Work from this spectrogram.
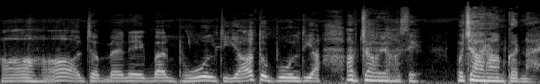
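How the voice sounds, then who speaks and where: On a very clean recording with a silent background, a cartoonish character voice at middle pitch speaks at a moderate pace. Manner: bossy, commanding.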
